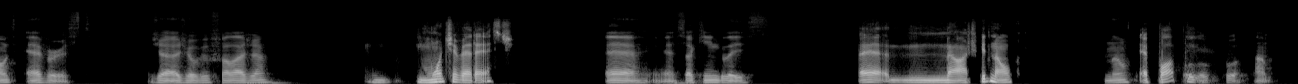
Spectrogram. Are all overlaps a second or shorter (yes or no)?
yes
